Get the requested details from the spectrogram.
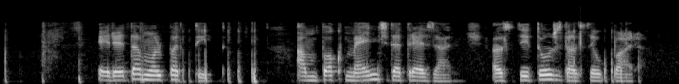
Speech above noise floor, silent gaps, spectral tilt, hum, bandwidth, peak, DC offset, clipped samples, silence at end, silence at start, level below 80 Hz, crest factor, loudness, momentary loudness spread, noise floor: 23 dB; none; -3.5 dB/octave; none; 8 kHz; 0 dBFS; under 0.1%; under 0.1%; 0.4 s; 0.4 s; -58 dBFS; 18 dB; -18 LUFS; 19 LU; -41 dBFS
